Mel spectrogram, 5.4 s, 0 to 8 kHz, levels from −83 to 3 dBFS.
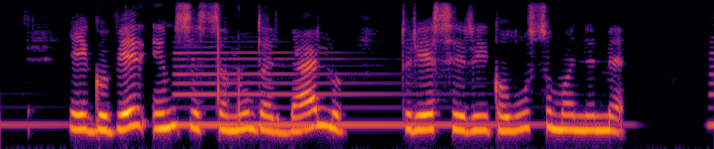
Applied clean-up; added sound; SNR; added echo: none; Wind instrument, woodwind instrument; 17 dB; none.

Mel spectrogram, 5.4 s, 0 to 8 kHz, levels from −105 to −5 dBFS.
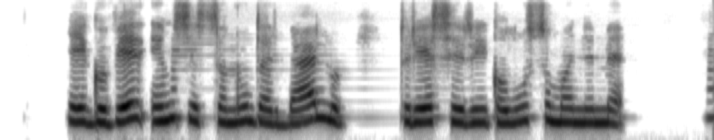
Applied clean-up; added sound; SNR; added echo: neural mask model DeepFilterNet 3.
